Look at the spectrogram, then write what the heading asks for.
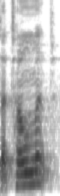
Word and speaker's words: atonement: the inside cover it it stretches the words out like this at one meant one being the if you take the old way of pronouncing it like an only on atone such atonement but being at one at one with God all right one we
